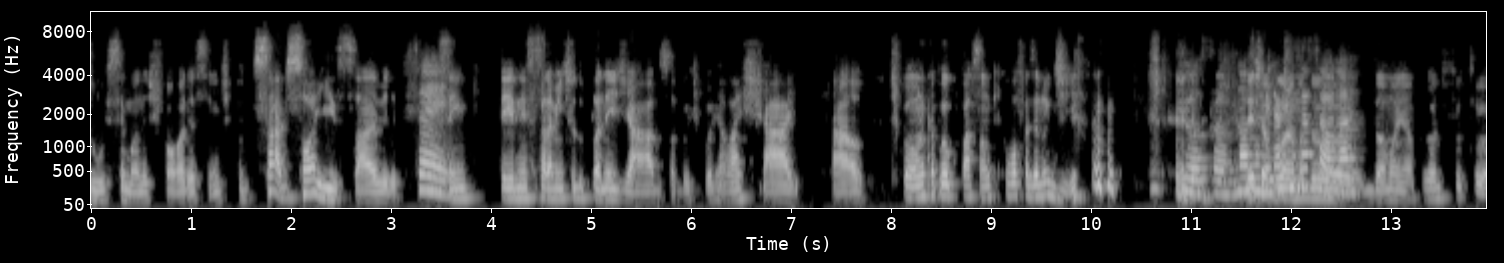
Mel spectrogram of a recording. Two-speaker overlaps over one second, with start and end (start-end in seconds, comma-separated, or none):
11.5-12.7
